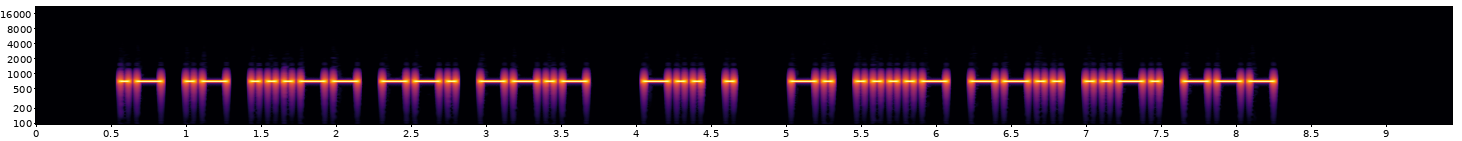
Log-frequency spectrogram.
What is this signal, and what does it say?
Morse code, heard as a keyed tone, about 22 wpm, 700 Hz. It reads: AA3GQ DE N4ZFO
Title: USA Callsign DE Callsign - 5 Characters - 22wpm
